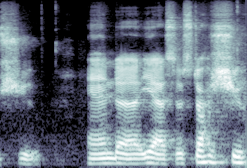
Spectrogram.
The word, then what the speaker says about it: Xu: I guess you pronounce that is XU Shu.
